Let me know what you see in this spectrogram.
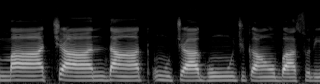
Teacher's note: अनुनासिक चंद्रबिंदु ऐसे स्वर जिनका उच्चारण नाक और मुख दोनों से होता है।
